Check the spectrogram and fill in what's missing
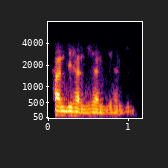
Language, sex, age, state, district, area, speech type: Punjabi, male, 30-45, Punjab, Mansa, urban, conversation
